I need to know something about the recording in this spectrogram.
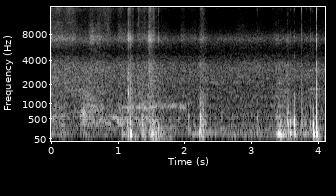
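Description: A cardboard carton being handled and moved about, with a few scattered knocks and scrapes against the box and a louder cluster of them near the end.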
